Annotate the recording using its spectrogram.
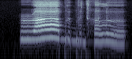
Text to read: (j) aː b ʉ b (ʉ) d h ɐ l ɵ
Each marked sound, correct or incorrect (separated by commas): incorrect, correct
